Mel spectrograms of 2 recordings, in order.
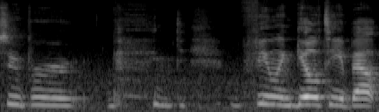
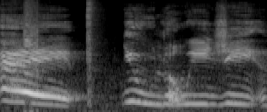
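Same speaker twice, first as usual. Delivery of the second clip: loudly belted out in a character voice; 3 semitones higher, 11 dB louder than usual. Discussing the Super Mario Bros. Super Show's Mario voice, doing Captain Lou's Mario voice. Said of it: "Captain Lou's voice".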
